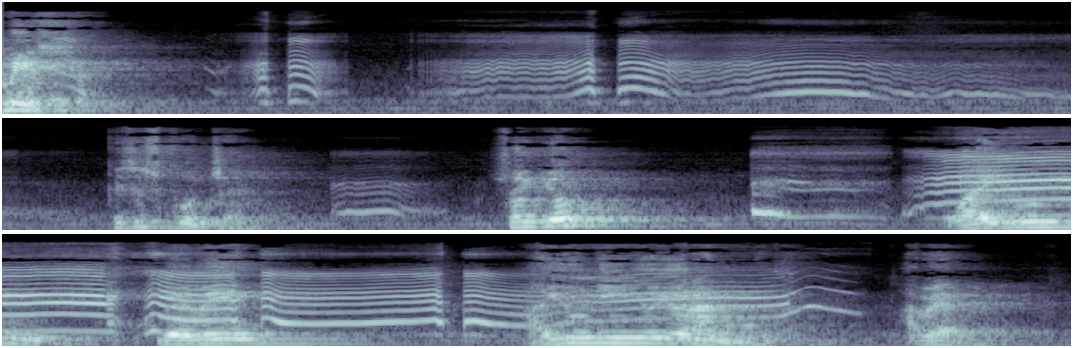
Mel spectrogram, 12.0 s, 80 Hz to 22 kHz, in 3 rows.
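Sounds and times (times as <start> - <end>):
baby crying: 0.8 - 4.4, 5.2 - 5.7, 6.8 - 11.4.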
